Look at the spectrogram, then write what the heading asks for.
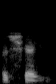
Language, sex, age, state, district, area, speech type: Punjabi, male, 18-30, Punjab, Kapurthala, rural, conversation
